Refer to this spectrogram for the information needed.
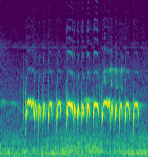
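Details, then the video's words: Local zebra dove singing: a continuous rapid series of bubbling, pulsed cooing notes at a steady pitch for over two seconds, with a low hum beneath. "cukup sekali dengarkan perkutut lokal ini manggung"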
